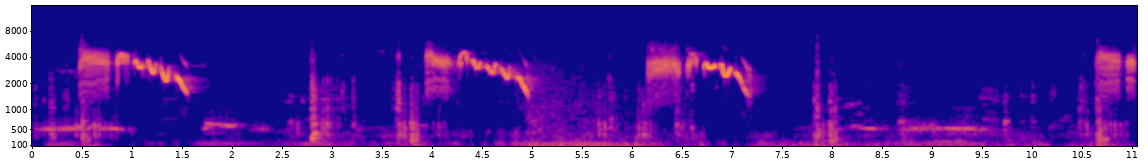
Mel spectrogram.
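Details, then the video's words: Male sirtu singing, kept as a lure to get reluctant birds to sing: clear whistled phrases sliding downward from high to lower pitch, each about a second long, repeated roughly every three seconds over a low background hum and faint knocks. "Suara sirtu untuk memancing burung pemalas bunyi agar bisa rajin mau bunyi"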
